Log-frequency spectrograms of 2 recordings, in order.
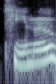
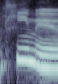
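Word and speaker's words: Temu: carts okay off of Teemu because it was much cheaper than Amazon were you saying it wrong were you saying it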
